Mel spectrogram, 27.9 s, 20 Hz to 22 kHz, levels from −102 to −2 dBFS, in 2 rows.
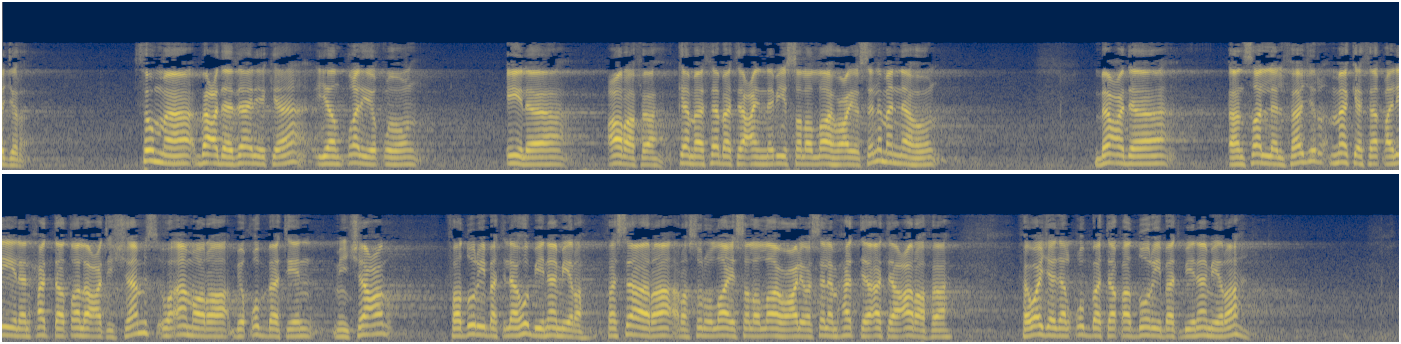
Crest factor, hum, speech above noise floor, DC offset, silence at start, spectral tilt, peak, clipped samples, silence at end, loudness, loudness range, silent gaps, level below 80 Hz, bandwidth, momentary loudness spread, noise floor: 18 dB; none; 28 dB; 0.2%; 0 s; -4 dB/octave; -2 dBFS; under 0.1%; 1.15 s; -18 LUFS; 3 LU; none; -54 dBFS; 8.4 kHz; 9 LU; -47 dBFS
